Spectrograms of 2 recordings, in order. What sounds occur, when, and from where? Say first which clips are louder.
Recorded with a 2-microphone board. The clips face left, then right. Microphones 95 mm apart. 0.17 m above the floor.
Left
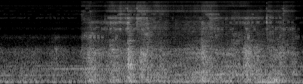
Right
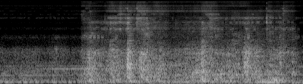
0.8 s running footsteps: right 3 dB; 35° right (ahead or behind), 0.7 m; by 3.0 s 45° right (ahead or behind), 1.0 m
